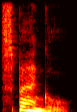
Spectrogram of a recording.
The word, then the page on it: spangle: British English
